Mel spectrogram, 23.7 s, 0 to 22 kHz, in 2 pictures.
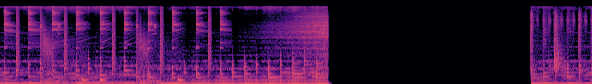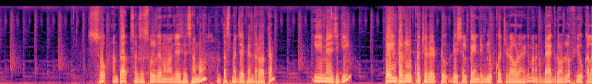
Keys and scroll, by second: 1.4 space, 3.3 Down, 9.0 ctrl+0, 13.6 ctrl+z, 16.1 ctrl+z, 21.3 space.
